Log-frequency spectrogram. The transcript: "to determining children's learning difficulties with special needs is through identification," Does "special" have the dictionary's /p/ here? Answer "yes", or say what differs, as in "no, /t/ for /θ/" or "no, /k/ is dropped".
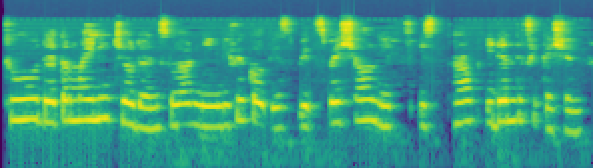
yes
